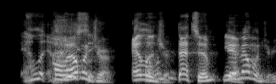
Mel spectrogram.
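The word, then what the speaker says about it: Ehlinger: Not Ellen. Ellinger.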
